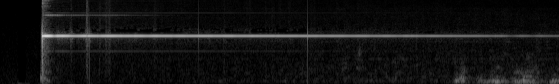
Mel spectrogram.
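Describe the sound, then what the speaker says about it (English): A single bright bell strike rings out clearly at the start of a mindfulness session, then its pure tone slowly fades over several seconds into near silence, with faint low rustles at the end. "when you hear the bell, we can begin"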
